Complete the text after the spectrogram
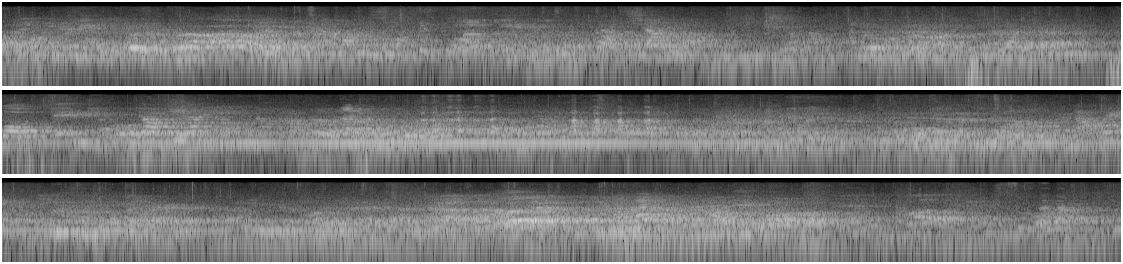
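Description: Many young people chatter at once in a large echoing hall.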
